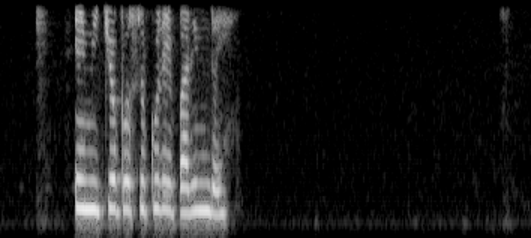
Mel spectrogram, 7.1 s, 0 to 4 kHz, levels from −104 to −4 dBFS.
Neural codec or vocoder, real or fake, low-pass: none; real; 3.6 kHz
